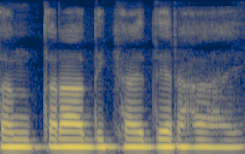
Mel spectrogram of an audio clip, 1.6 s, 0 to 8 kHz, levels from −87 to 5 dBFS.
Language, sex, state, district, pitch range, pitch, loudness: Hindi, male, Jharkhand, Ranchi, 145-150 Hz, 145 Hz, -13 LUFS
